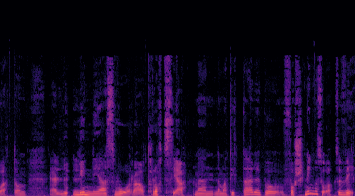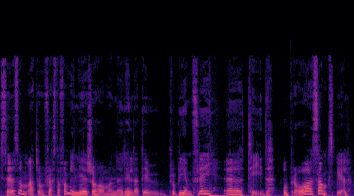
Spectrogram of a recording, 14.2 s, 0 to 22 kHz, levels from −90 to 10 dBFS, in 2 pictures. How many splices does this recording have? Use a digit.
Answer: 1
